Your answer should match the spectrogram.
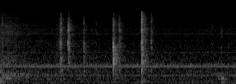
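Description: Calculator keys being pressed: a quick run of about half a dozen short clicks as a sum is keyed in.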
